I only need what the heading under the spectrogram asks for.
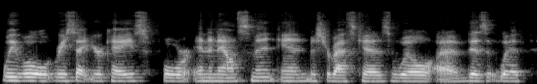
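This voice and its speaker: A woman's voice: sits low, completely flat delivery. Woman judge ruling from the bench. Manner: official, with hesitant pauses. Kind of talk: courtroom ruling, spontaneous speech. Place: courtroom.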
